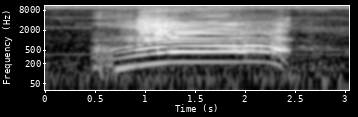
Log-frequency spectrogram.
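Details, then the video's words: Calf in an Indian village giving a single drawn-out moo about two seconds long, harmonic and steady, rising at the start and dropping at the end, over a quiet background with a faint constant hum. "Cute Baby cow sound"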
